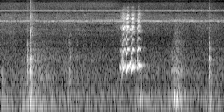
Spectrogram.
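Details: A rescued female douc langur, moved to a quarantine area for health checks, gives a brief, rapid burst of nasal, pulsing squeaks, calling to the friends she misses.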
